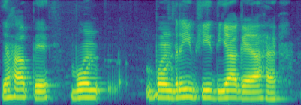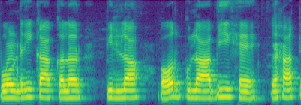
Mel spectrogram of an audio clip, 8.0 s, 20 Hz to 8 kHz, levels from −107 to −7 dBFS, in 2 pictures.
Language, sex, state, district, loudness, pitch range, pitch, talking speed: Hindi, male, Jharkhand, Palamu, -14 LUFS, 155-170 Hz, 160 Hz, 125 wpm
